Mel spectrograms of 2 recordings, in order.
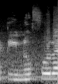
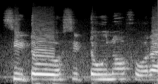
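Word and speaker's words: Ctenophora: और टीनोफोरा का मैंने टी ले लिया है क्योंकि सी तो साइलेंट ही होता है, टीनोफोरा ही बोलते हैं हम लोग, सिटोनोफोरा ऐसा तो नहीं बोलते ना, तो इसीलिए टीनोफोरा का टी ले लिया।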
